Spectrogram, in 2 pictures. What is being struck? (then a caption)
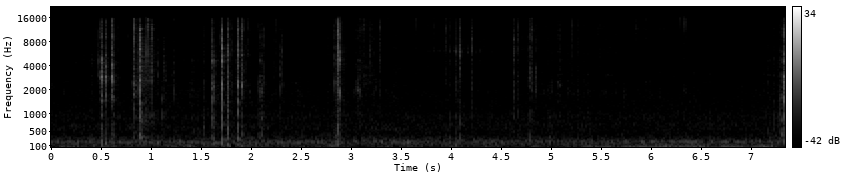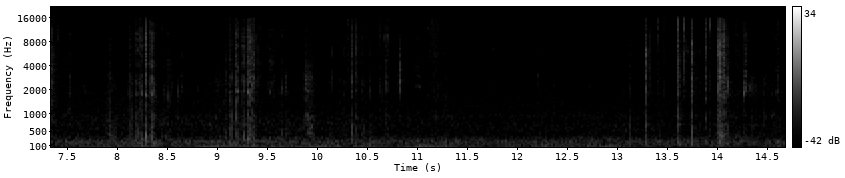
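Bar of soap shaved with a blade. A solid oval cream-colored dry bar of Nevskaya kosmetika soap is shaved with a utility knife blade held in the other hand. Sharp, bright scraping crackles come in short bursts and clusters, each dying away almost instantly, over a faint low background hum.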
